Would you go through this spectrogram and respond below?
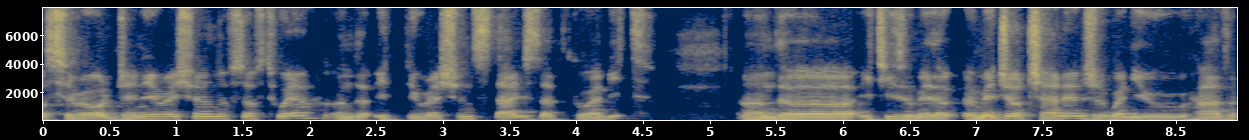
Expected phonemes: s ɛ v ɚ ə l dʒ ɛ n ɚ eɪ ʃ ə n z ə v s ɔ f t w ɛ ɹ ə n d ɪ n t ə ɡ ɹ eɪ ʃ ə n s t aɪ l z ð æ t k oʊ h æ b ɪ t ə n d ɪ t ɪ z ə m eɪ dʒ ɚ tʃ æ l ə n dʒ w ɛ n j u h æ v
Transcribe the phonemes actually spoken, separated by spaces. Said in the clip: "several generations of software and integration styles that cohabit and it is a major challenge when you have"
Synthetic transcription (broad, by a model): s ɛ v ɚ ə l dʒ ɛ n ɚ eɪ ʃ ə n ə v s ɔ f t w ɛ ɹ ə n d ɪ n t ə ɡ ɹ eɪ ʃ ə n s t aɪ l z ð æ t k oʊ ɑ b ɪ t ə n d ɪ t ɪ z ə m eɪ dʒ ɚ tʃ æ l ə n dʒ w ɛ n j u h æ v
